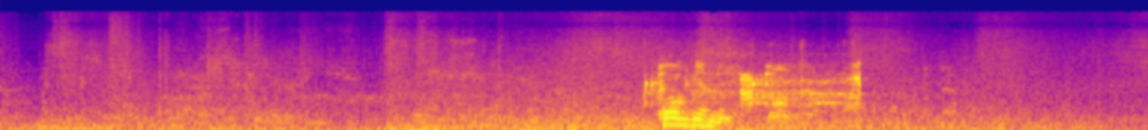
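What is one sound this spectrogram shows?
Spell effects crackle and whoosh in a game battle.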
